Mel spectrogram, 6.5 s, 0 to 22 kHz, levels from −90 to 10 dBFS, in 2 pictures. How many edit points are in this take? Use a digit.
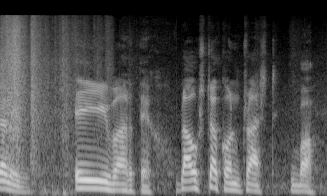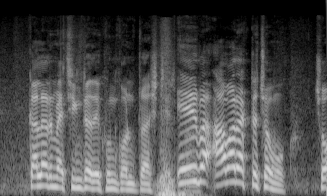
2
